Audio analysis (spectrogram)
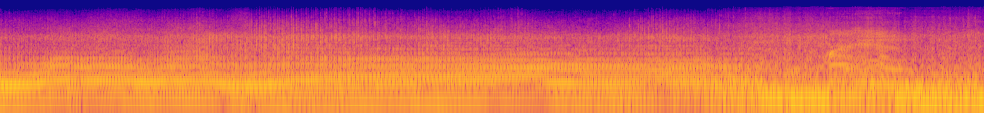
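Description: A UTV in a pro rock-crawling race runs its engine at steady high revs with the wheels spinning, giving a loud, close droning roar that drops off abruptly near the end.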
